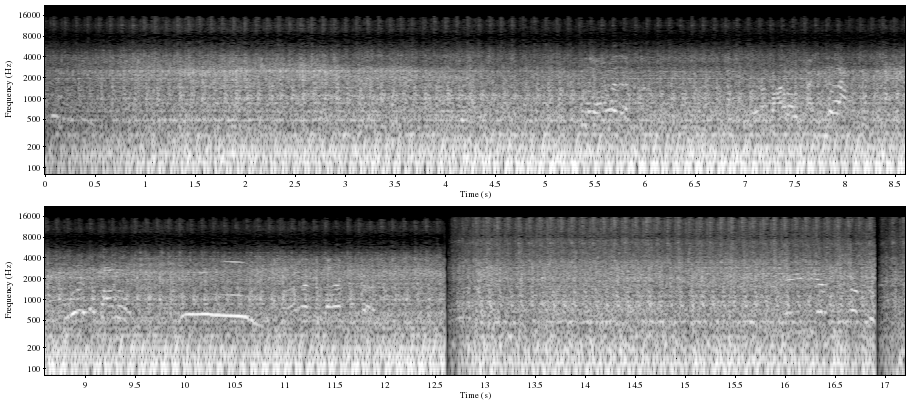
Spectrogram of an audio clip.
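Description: Engine of a wooden river boat running steadily at an even pitch, with a brief dropout about three-quarters of the way through.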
